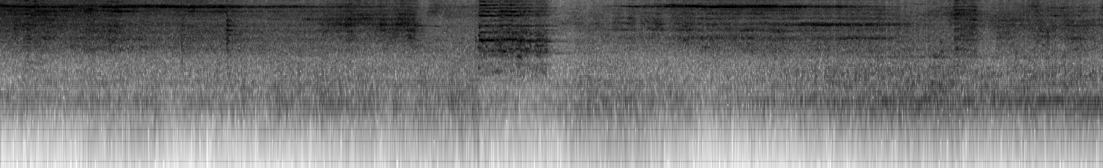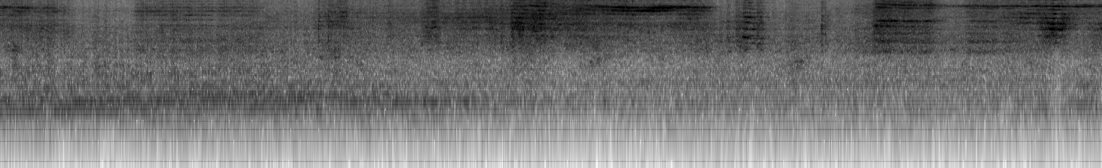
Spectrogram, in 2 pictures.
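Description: Loaded coal train's cars rolling past on curved track: a steady rumble of steel wheels on rail, with high-pitched wheel squeal from the curve coming and going.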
